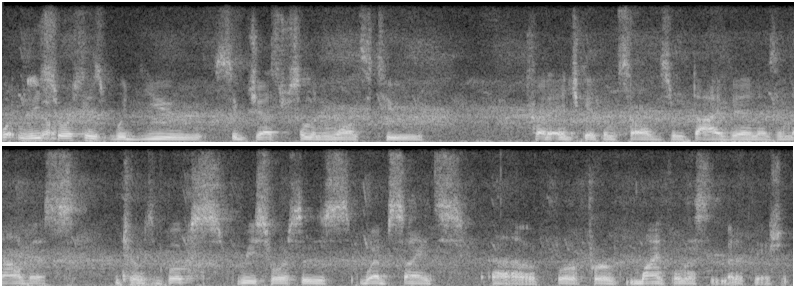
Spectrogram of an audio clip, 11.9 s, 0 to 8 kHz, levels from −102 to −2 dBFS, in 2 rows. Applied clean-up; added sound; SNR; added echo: none; Crow; 12 dB; none.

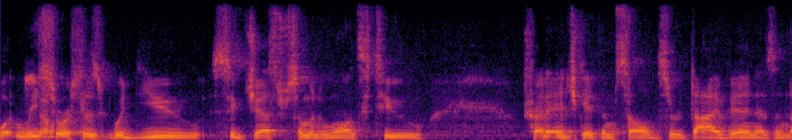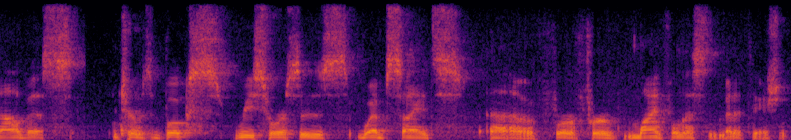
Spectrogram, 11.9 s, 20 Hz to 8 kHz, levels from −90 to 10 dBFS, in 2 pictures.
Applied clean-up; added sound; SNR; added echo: none; none; none; none.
